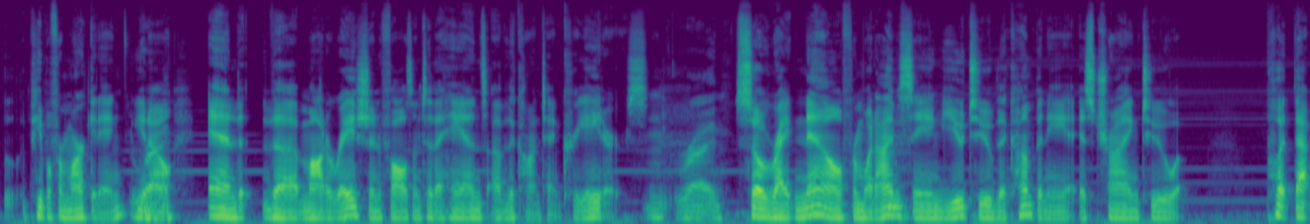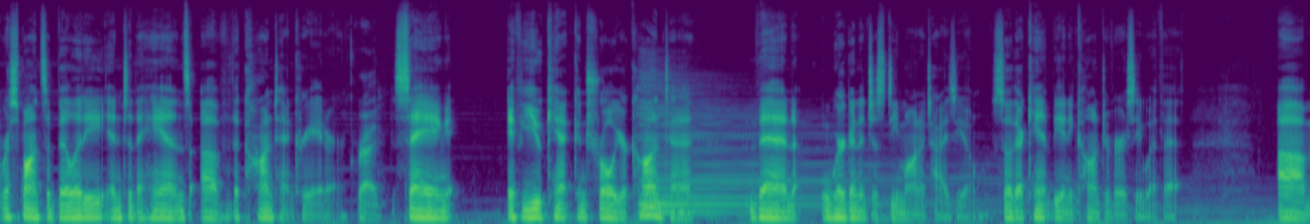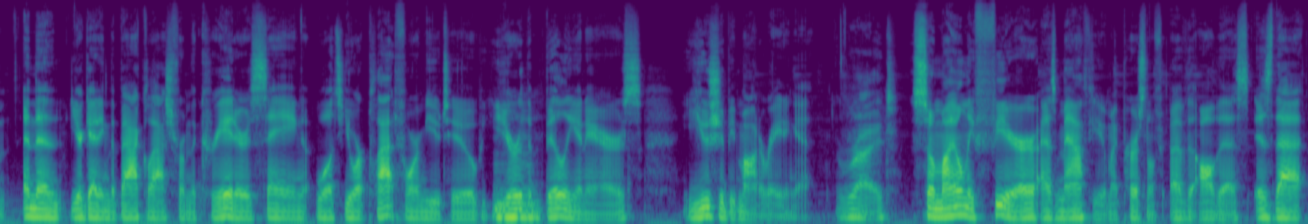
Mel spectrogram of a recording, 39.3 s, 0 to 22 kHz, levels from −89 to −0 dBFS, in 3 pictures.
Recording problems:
background music; noticeable; throughout; 15 dB below the speech

